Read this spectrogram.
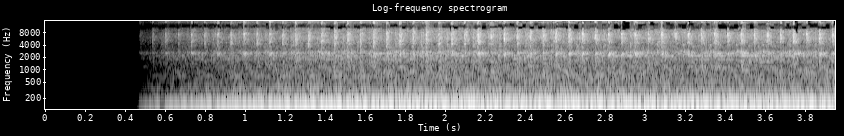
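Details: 2003 5.3L LS V8 in a food truck on a Holley Terminator X Max; it earlier ran so rich without an O2 sensor that it fouled every plug, and the plugs were cleaned. It catches after a short crank and settles into a deep, even idle, now running normally.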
